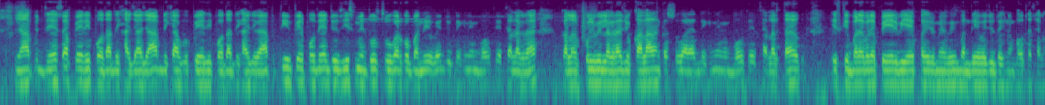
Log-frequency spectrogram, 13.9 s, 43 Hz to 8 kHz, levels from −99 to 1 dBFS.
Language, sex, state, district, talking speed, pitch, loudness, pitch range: Hindi, male, Bihar, Jahanabad, 320 wpm, 125 Hz, -24 LUFS, 120-130 Hz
